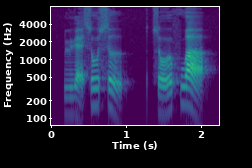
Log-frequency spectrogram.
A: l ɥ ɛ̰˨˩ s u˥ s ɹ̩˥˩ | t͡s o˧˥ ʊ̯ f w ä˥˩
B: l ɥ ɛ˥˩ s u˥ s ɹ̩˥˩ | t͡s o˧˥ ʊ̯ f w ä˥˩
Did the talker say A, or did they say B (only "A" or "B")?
A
